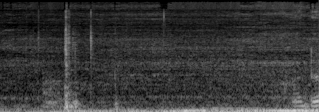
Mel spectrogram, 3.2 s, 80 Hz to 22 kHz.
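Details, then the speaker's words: 4th-gen turbo Firebird budget drag car build before first fire: fuel switched on, low steady electric hum of the fuel pump priming; owner hopes it isn't filling cylinders; fuel pressure then reads 40. "hear that fuel let just hope it ain't filling up cylinders"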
